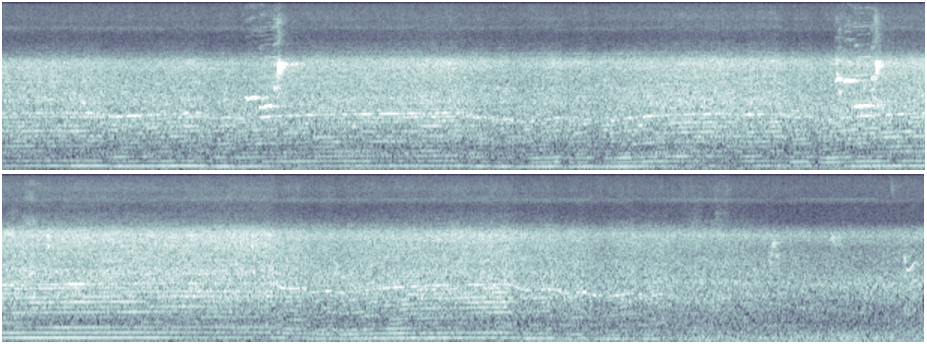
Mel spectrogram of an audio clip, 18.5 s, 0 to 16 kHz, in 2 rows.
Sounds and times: Birdsong 2.4 - 3.2
Birdsong 8.3 - 9.9

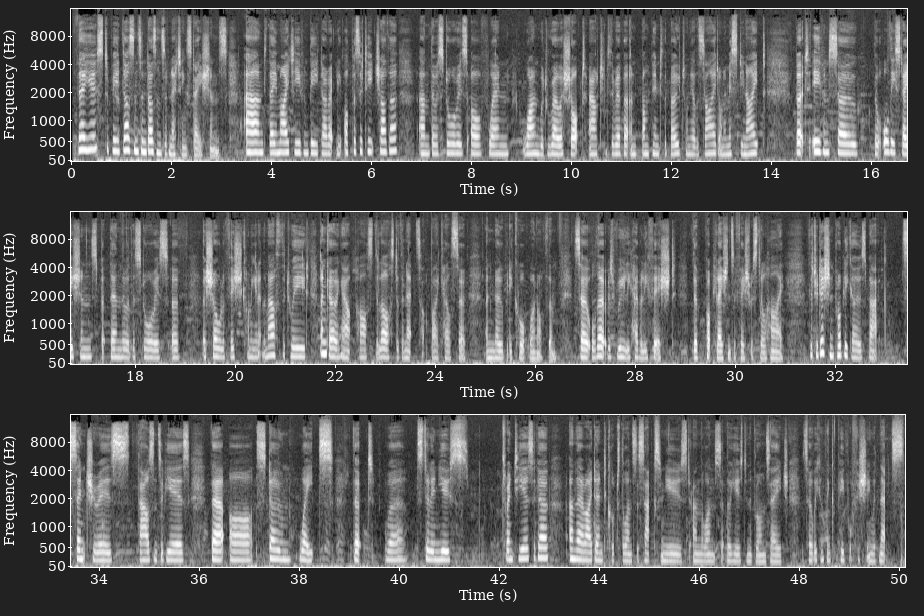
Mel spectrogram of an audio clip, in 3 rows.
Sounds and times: Martha talks 0.0 - 41.4
Martha talks 42.0 - 50.1

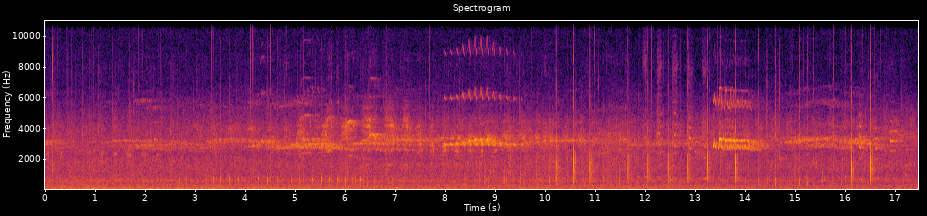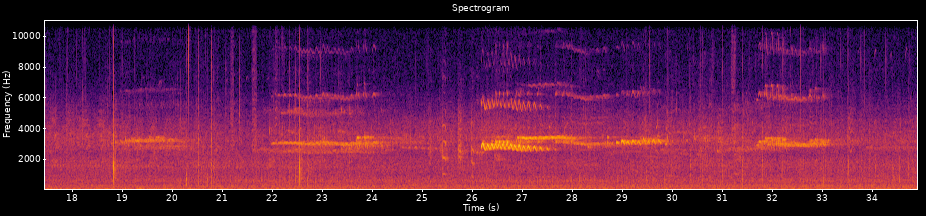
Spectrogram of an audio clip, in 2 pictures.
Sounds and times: laysan albatross 0.1 - 19.0
black-footed albatross 0.1 - 18.3
white terns 1.0 - 18.7

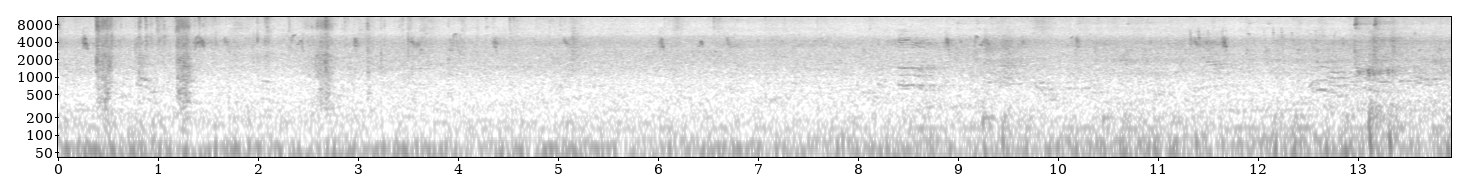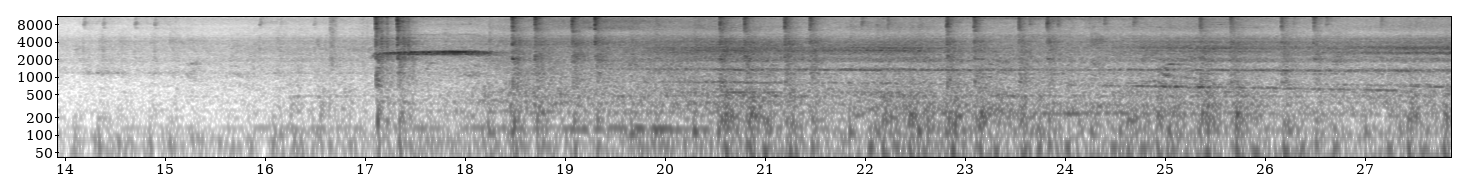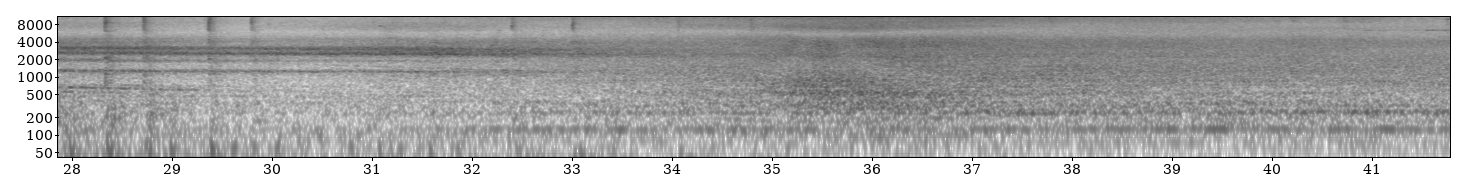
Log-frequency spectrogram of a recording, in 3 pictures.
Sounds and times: The train arrived at the station 3.4 - 41.7
The train passed 8.8 - 41.7

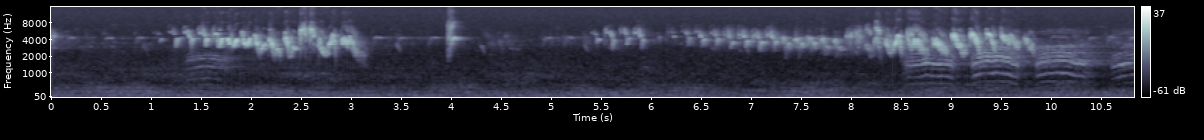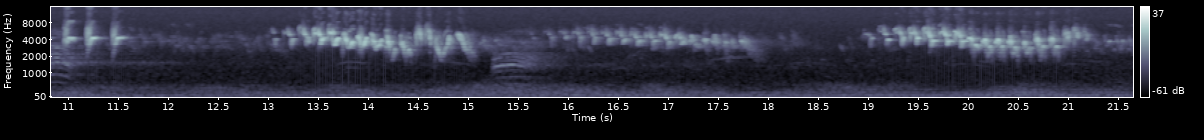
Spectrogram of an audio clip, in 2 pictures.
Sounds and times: Chaffinch song and call 0.0 - 18.3
blue tit 1.0 - 12.1
crow 1.4 - 1.8
crow 8.5 - 11.3
crow 15.2 - 15.8

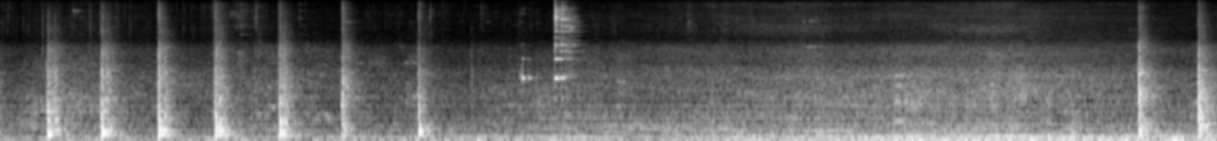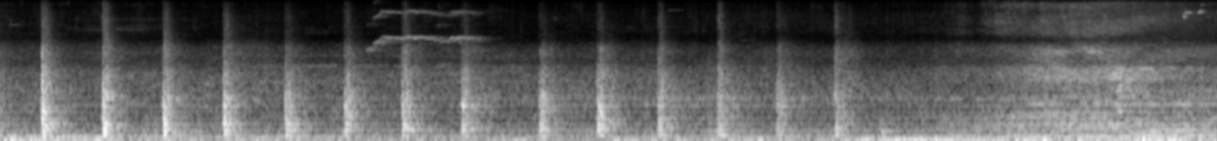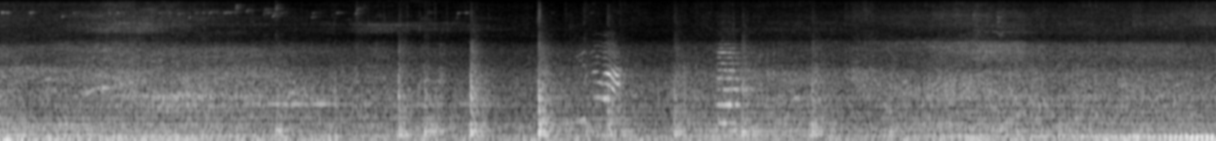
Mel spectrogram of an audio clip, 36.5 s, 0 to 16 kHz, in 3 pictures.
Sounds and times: Traffic Sound 0.0 - 36.5

